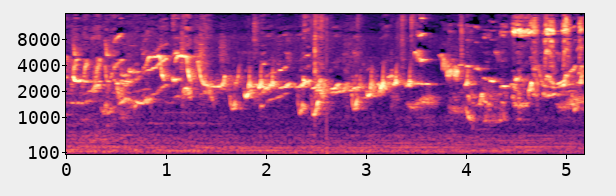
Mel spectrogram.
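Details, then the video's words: Mating call of a white-rumped shama, played to stimulate breeding readiness: dense, continuous jumble of looping whistled notes and harsh squawky accents, with a low background hum underneath. "Murai Kawin Suara Jernih"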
